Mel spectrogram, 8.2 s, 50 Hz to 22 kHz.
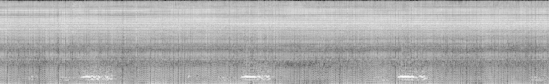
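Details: Blue Demon 140MSI MIG welder running a full bead, wire speed backed off below starting setting after wide open was too much: constant frying hiss with steady crackle, no sputter breaks, normal well-tuned arc.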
